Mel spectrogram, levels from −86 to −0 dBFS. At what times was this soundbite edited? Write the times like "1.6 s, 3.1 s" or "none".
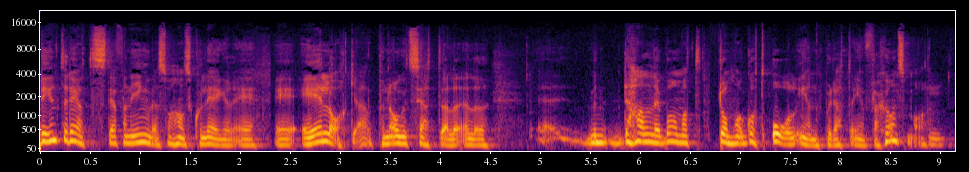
2.3 s, 6.7 s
